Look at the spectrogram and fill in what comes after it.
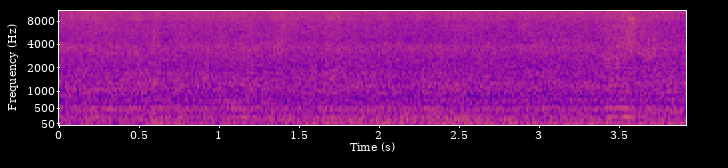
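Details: Dense humming of bees in a small wildlife garden in Crookes, a thick low drone that stays constant, with a few faint higher whines drifting over it.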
